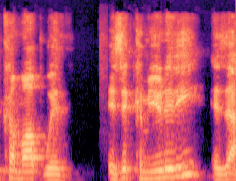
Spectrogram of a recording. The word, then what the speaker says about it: Cxmmunity: So how did you come up with, is it Cxmmunity? Is that how you say it? Okay. Yeah, so how did you come up with Cxmmunity?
